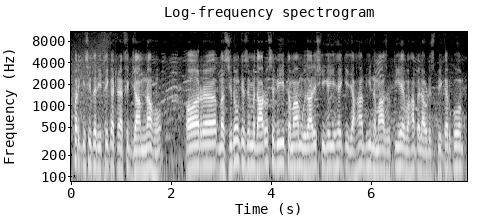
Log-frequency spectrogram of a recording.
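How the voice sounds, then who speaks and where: A man speaking as an interviewed spokesman, measured and formal, pausing hesitantly. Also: mid-range voice, little pitch movement, fairly bright tone. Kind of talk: spontaneous news soundbite.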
